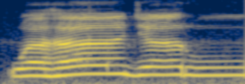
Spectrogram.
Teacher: ha berbaris fathah bertemu dengan alif maka dibaca panjang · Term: Mad Thobi'i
